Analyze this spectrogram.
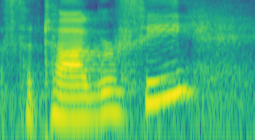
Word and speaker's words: photography: the vowel sounds and we have stress on the TA syllable now my first letter O is going to be the schwa sound because it's unstressed stress falls on the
